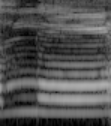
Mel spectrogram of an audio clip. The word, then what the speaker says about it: Moe: Itu ini Moe. Ya dibacanya mu.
